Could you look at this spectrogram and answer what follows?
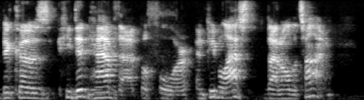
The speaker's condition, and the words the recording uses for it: None; typical speech.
